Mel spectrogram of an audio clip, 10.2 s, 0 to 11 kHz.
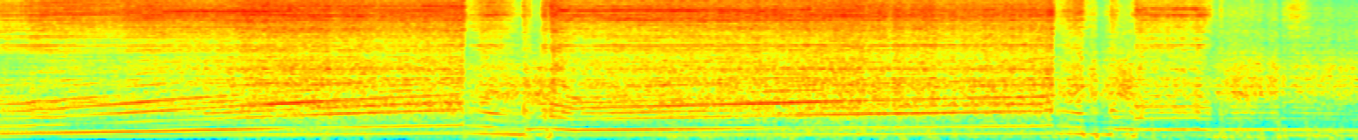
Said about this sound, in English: which was developed in the early 70s, remained in production through till 2005. It was it's been classified as the most glorious sounding V6 engine ever produced by Evo magazine, and it's really, you know, the soul of a Ferrari, but for the masses.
